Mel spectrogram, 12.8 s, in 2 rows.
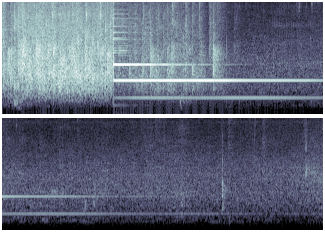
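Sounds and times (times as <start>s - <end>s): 
round of applause: 0.0s - 4.8s.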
